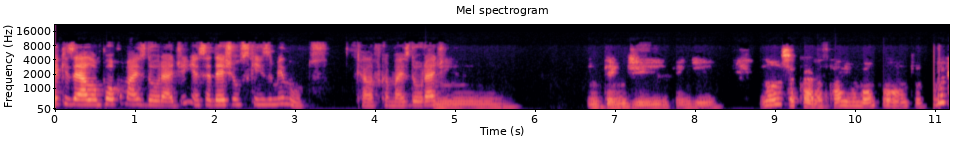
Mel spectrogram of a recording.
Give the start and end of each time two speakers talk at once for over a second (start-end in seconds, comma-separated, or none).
none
